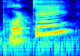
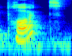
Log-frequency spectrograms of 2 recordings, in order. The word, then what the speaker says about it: porte: Sometimes people pronounce this une porte, and that's not really correct. That E is silent. Same with this, une fenêtre. So we say une porte, and une fenêtre, une fenêtre.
